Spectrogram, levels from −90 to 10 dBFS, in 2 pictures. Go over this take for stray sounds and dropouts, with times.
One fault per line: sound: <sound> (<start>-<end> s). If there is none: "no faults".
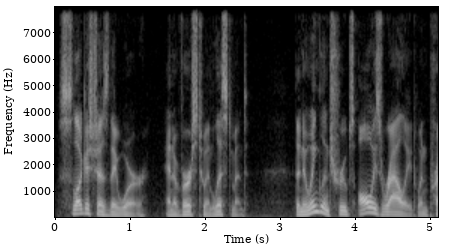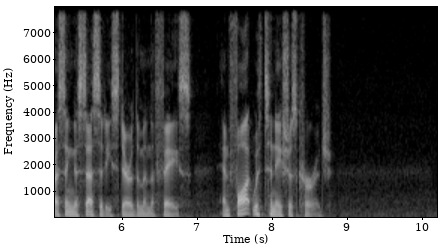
no faults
